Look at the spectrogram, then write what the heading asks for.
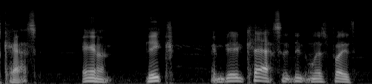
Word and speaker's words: Kass: I know it's Kass. And Gabe Kass. I didn't know his place. I've always just seen this spelled.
